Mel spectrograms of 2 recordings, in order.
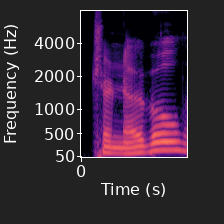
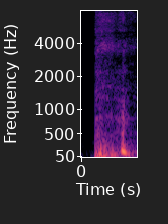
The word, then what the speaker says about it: Chornobyl: I think it's called Heart of Chernobyl. It's not. Yeah. It's spelt differently It's for obvious reasons. Chornobyl.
